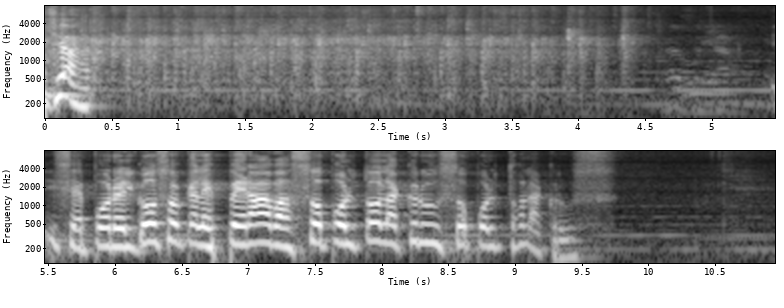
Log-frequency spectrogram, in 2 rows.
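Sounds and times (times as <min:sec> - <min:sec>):
speech: 0:00.0 - 0:00.6, 0:05.5 - 0:09.8
audience applauding loudly: 0:00.0 - 0:04.6.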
